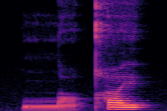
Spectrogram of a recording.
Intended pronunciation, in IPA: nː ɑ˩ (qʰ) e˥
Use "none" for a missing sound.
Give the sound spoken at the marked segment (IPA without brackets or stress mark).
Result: qʰ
